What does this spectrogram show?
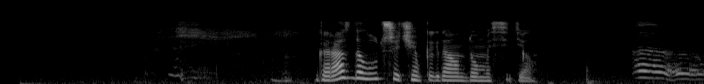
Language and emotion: Russian, neutral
